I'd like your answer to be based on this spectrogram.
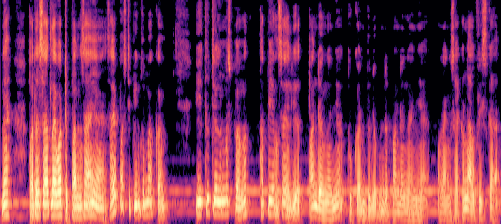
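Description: A man telling a horror story in casual chat, animated and acting out the voices of the people in it. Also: mid-range voice, creaky, slight background noise. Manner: animated, acts out quoted voices. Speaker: guest storyteller.

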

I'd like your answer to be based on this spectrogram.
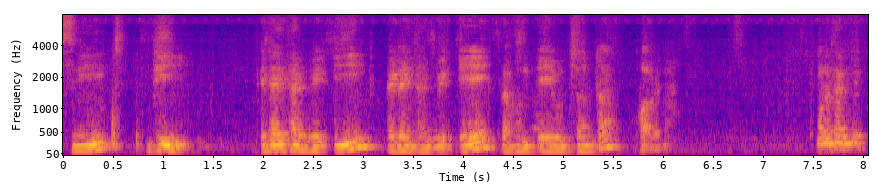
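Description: Patient low-voiced teacher in an echoey room. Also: male voice, takes it slowly, long pauses, warm tone. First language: Bengali. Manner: patient, repeats and spells out letters, checks understanding. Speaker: English teacher. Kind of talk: spoken English pronunciation lesson. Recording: echoey room, distant from mic, faint background hiss.

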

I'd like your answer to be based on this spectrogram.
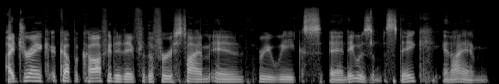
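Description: This thirty-something man is running a tabletop game as game master on a video call, and his narration wanders, is packed with fillers, and keeps breaking into laughs. He speaks fairly quickly in a mid-range, bright, forceful voice, and the recording has no echo.

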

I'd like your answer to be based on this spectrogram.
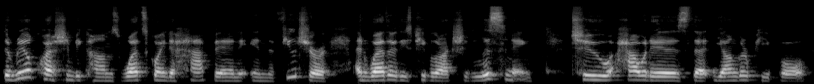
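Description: A woman's voice: medium pitch, darkish tone. A woman from Canada, a former negotiator, giving a firm interview answer and stressing her key points. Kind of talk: political interview.

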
